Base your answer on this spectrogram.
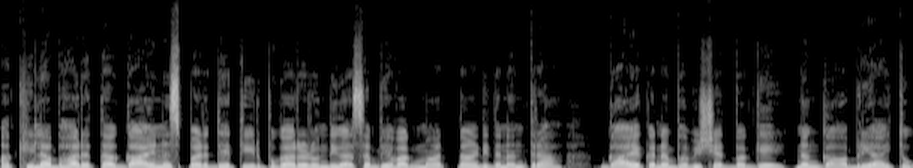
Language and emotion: Kannada, fearful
